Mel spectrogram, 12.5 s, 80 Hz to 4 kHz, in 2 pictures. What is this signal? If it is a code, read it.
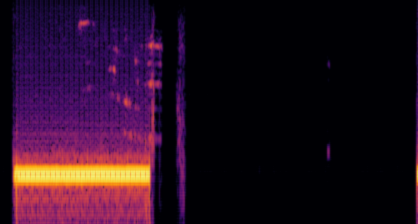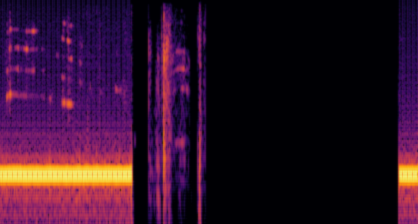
Ringback tone (North America), 440 + 480 Hz.
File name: rg-1600-unknown- - - .33323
